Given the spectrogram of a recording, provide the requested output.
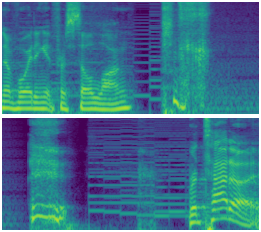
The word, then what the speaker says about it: Rattata: Rattata. For the longest time, I called them rattata. Like a gunshot.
